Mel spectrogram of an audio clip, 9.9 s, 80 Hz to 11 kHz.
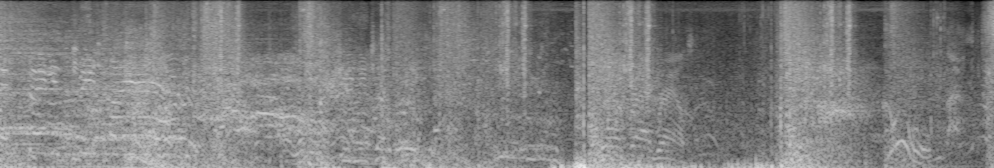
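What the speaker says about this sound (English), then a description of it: "I shot the hunter and he bounced away" Rapid gunfire rattles throughout a Left 4 Dead 2 zombie shootout along a riverbank, dense overlapping shots mixed with game noise and voices.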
